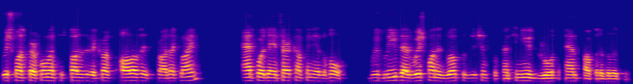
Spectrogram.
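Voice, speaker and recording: A man reading prepared financial remarks as a company executive, formal and measured, on a video conference call. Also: mid-range voice. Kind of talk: scripted corporate earnings presentation. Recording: dull, lo-fi conference call audio.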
